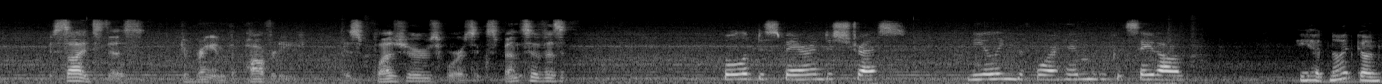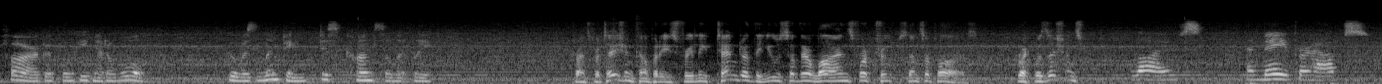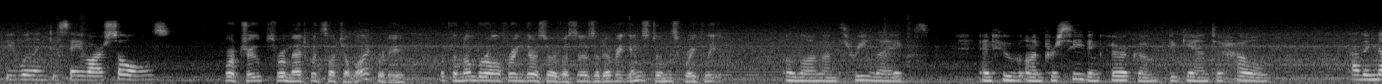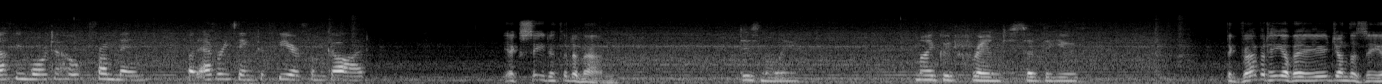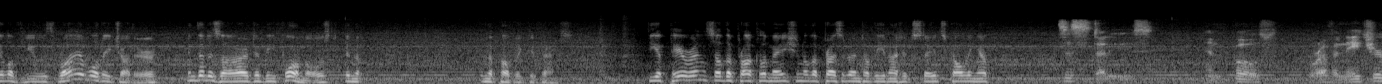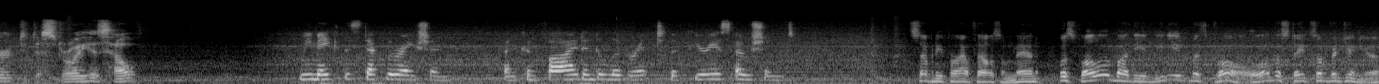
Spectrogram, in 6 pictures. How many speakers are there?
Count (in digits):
4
